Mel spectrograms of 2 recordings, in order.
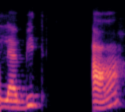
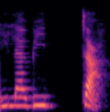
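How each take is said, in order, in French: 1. La consonne finale est séparée de la voyelle suivante. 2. La consonne finale est liée à la voyelle suivante. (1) "On ne dit pas il habite à" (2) "mais il habita"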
